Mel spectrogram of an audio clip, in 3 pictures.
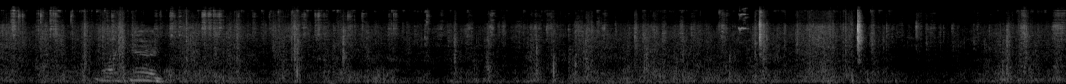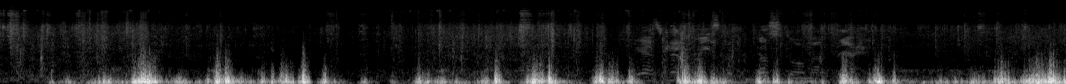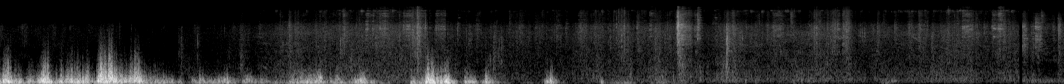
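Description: Wind from a strong storm hitting the microphone in irregular loud low gusts. It starts about a third of the way in, is heaviest around the middle, and eases off near the end after a quieter opening stretch.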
